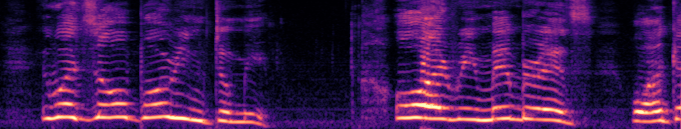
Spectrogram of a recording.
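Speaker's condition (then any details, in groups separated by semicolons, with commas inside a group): Cerebral palsy; voice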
